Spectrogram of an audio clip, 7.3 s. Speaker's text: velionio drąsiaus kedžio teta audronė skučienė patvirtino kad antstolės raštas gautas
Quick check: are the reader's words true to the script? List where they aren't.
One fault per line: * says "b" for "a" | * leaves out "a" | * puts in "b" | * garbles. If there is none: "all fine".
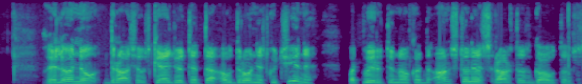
all fine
